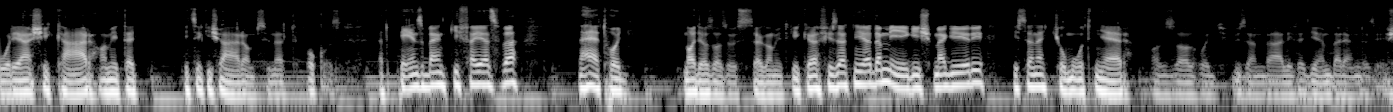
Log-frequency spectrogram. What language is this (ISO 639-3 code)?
hun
